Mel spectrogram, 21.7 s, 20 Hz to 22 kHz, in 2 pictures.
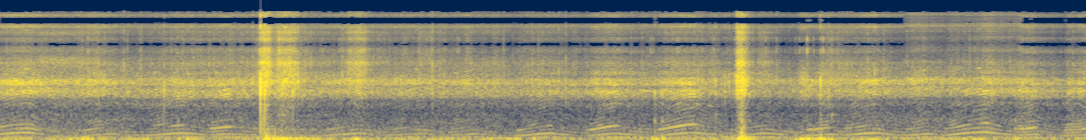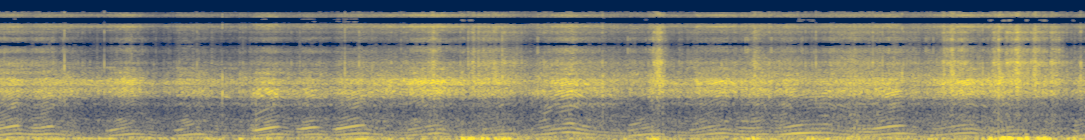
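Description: Arctic Cat M8 snowmobile's two-stroke engine running through deep powder, its pitch rising and falling over and over with the throttle, over a steady rush of wind and snow. A few sharp knocks come through, the loudest about seven seconds in.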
